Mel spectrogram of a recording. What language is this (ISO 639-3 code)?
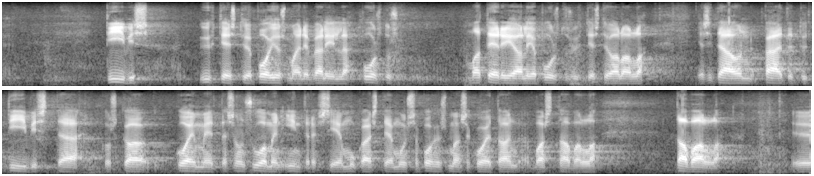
fin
